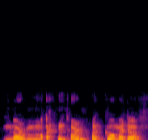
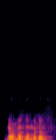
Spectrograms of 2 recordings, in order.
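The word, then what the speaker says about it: Nurmagomedov: Forgot how his last name is pronounced. It's Normagomedov. Normagomedov.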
